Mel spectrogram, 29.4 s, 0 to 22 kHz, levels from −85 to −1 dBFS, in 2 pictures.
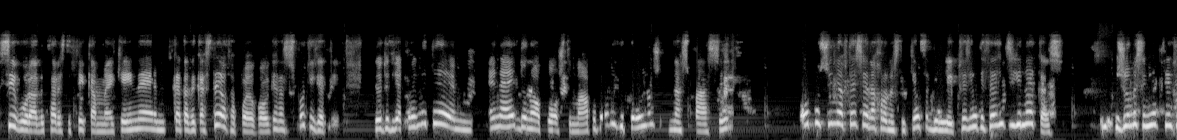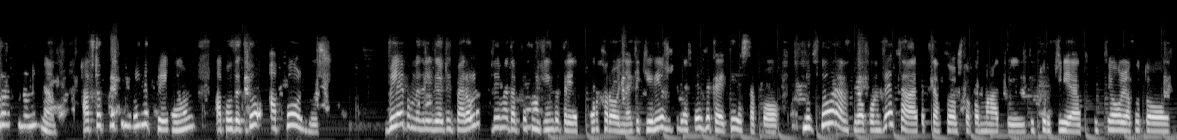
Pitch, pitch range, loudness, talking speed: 225 Hz, 195-295 Hz, -19 LUFS, 165 wpm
